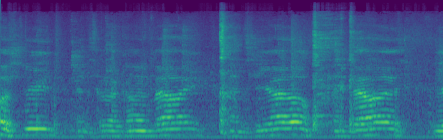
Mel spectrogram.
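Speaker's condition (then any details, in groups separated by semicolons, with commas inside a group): ALS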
